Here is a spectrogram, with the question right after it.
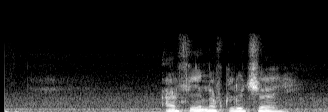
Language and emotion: Russian, neutral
